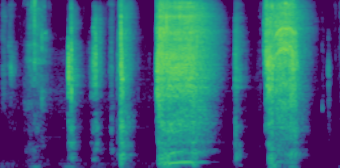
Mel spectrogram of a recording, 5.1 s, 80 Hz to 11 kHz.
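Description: A power tool spins out the trim piece bolts on a Kawasaki Vulcan S 650 motorcycle, with short buzzing bursts among clicks and handling noise, then two longer loud whirring runs close by.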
